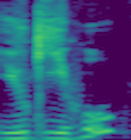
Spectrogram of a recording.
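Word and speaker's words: 遊戯王: 그 밑에 이제 우리 카드 게임 만화로 유명한 유이왕. 유희왕이구나 저게. 네네. 유기호. 네. 일본어로 유기호라고 읽더라고요.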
